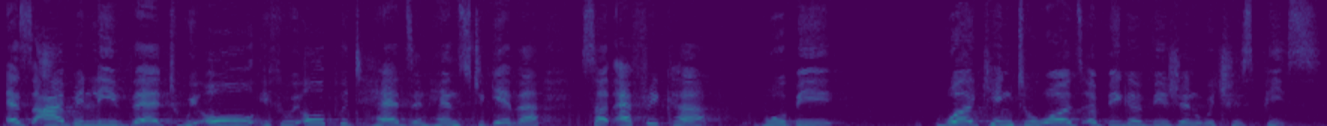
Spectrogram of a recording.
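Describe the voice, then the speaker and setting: Higher-voiced woman from Zimbabwe. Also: a little hiss or hum. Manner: formal and earnest, with deliberate emphasis. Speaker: youth worker asking a question. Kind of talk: formal question from the floor.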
